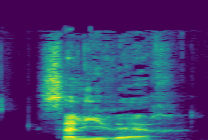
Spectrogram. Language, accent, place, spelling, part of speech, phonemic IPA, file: French, France, Lyon, salivaire, adjective, /sa.li.vɛʁ/, LL-Q150 (fra)-salivaire.wav
- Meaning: salivary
